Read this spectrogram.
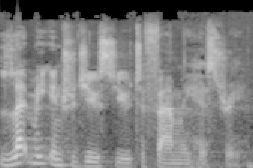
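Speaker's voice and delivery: plain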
